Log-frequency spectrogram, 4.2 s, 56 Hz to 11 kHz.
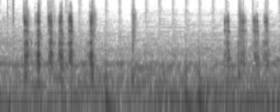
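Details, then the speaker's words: Land Rover Discovery Sport L550 2.0 TD4 Ingenium diesel that showed a restricted-performance warning, lost power and cut out. Turbo wheel turned slowly by hand gives irregular ticks and scrapes. Collapsed turbo, impeller rubbing its housing. "we know why it had no power the turbo's collapsed on itself"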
